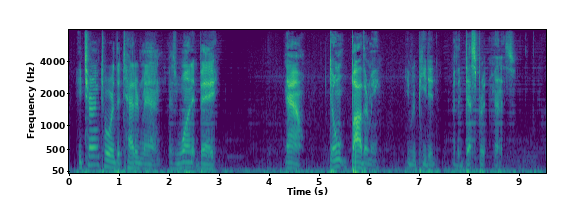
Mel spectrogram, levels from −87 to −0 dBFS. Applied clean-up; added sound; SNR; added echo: neural separator model SepFormer DNS4.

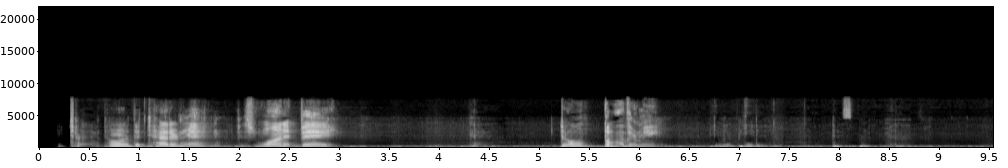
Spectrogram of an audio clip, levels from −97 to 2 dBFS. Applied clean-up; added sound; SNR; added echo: neural mask model DeepFilterNet 3.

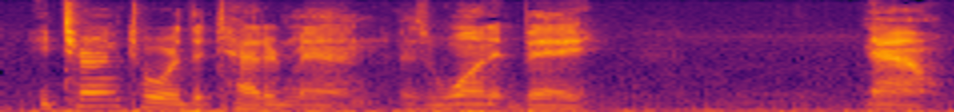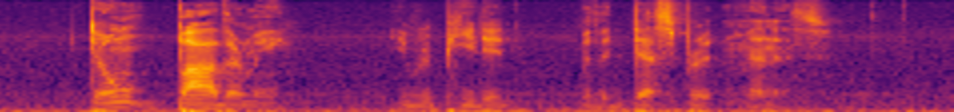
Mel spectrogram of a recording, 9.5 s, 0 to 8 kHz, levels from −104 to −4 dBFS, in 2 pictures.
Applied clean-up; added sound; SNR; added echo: none; none; none; none.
